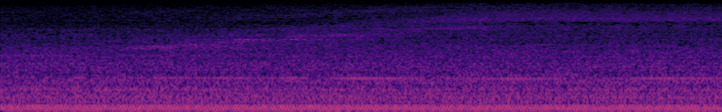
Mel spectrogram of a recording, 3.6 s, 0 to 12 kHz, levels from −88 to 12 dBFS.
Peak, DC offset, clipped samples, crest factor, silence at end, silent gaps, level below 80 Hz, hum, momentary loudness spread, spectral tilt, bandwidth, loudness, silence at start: -28 dBFS; under 0.1%; under 0.1%; 12 dB; 0 s; none; -48 dBFS; none; 1 LU; -6 dB/octave; 11.5 kHz; -40 LUFS; 0 s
